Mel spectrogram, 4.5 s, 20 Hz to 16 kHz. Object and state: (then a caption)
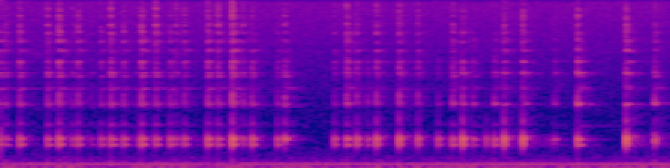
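Cardboard chip tube tapped with fingertips. A hollow, apparently empty green cylindrical potato chip canister of cardboard with a foil lining is held with its open end outward and tapped with the fingertips. It gives a quick, uneven run of short, dry, hollow knocks with a woody tone around 660 Hz and almost no ring. A steady low hum continues underneath, and the tapping pauses briefly near the middle.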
